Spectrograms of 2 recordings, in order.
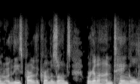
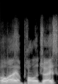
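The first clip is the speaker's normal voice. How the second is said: put-on apologetic chatbot voice, pitched higher; 4 semitones higher, 3 dB louder than usual. Acting out a chat about buggy code: imitating ChatGPT. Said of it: "it's like talking to Chat G P T".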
